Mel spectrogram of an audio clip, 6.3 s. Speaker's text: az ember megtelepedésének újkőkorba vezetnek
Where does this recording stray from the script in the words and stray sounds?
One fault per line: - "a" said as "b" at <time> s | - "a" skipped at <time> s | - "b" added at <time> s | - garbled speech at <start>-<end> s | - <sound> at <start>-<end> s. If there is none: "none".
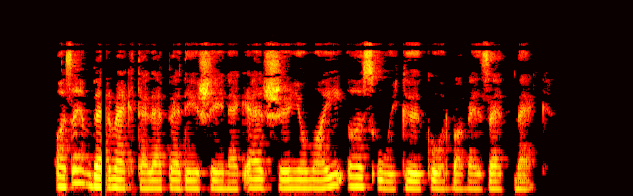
- dropout at 1.0-1.1 s
- "első nyomai az" added at 2.4 s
